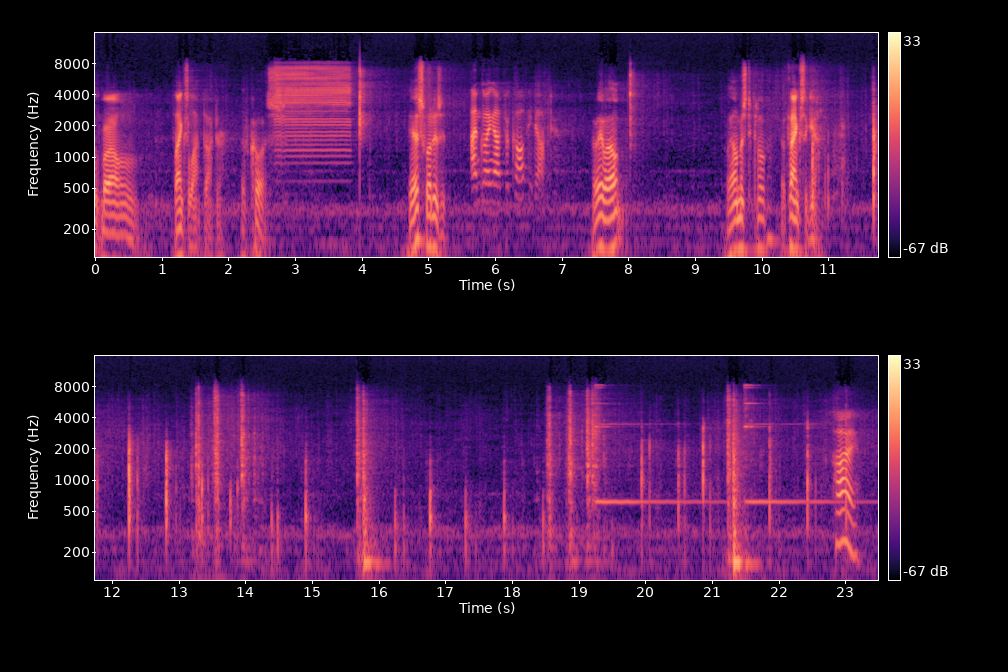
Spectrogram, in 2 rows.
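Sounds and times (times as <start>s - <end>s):
speech: 0.0s - 3.1s, 4.7s - 8.1s, 9.5s - 11.1s, 23.0s - 23.3s
knocks and thumps: 10.8s - 15.0s, 15.6s - 19.2s
steady ringing elevator bell tone: 19.2s - 23.4s.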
